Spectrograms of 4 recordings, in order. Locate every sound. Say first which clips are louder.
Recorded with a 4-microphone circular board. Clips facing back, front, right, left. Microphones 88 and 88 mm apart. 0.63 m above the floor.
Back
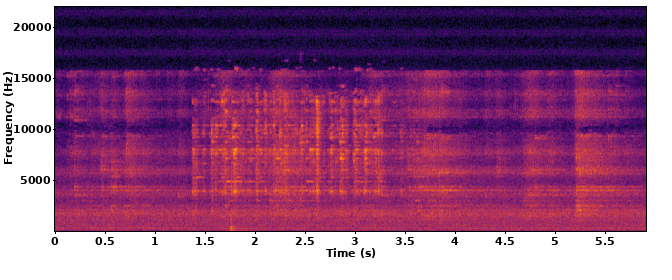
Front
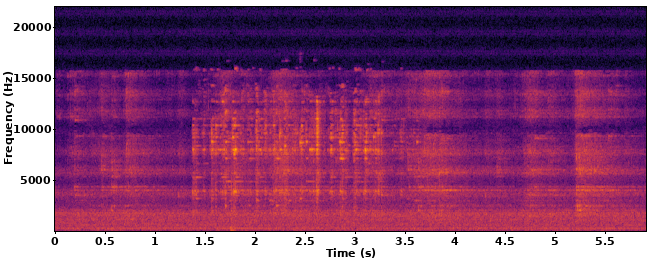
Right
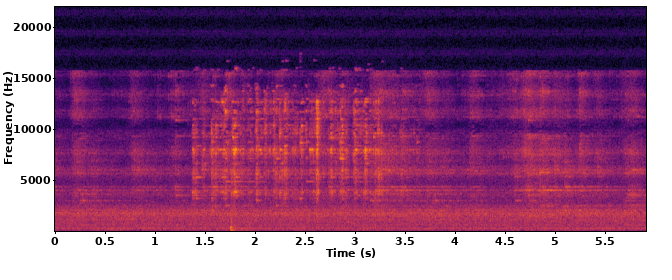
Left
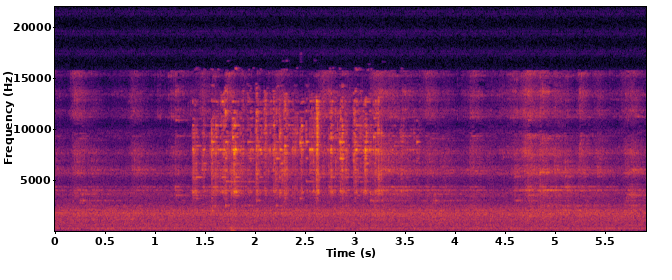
1.4 s keys jangling: back 2 dB, right 2 dB; 115° right, 0.7 m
